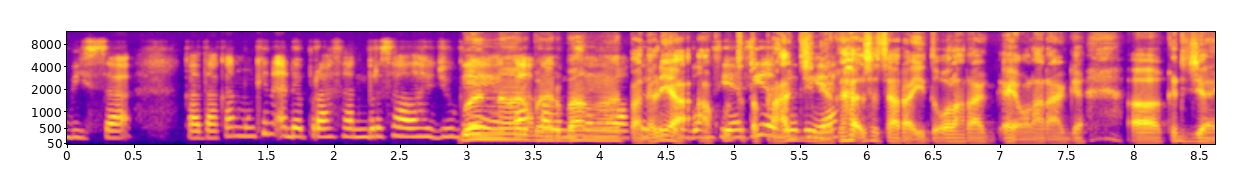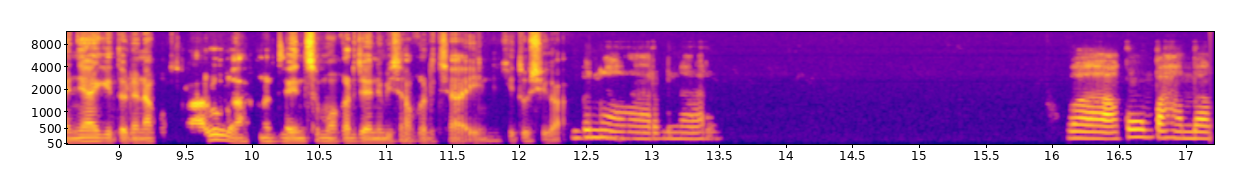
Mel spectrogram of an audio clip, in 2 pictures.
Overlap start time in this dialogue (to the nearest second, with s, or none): 3 s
